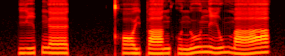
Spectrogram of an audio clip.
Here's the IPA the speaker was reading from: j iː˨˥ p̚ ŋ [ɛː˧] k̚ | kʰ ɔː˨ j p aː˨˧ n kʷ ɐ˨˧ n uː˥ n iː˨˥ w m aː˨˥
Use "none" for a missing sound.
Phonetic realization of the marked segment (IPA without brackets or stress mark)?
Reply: ɛː˧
